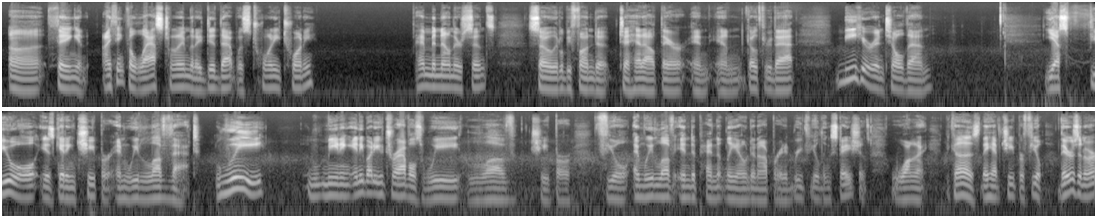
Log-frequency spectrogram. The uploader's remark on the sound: this podcast was recorded in the midst of a huge windstorm and figures prominently in it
